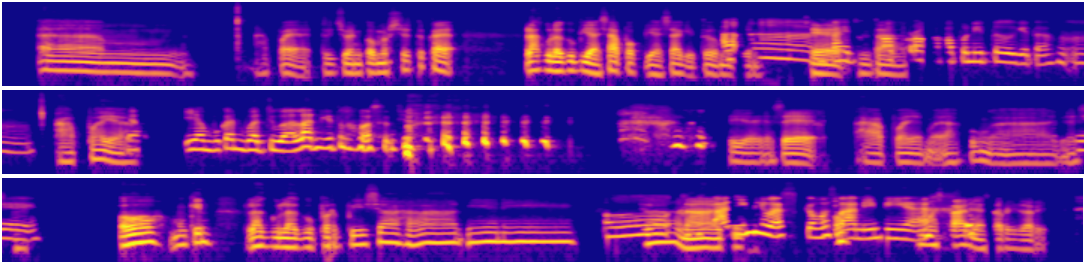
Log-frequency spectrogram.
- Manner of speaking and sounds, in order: tsk; in Javanese: "sek"; tsk; laughing while speaking: "maksudnya"; laugh; chuckle; in Javanese: "sek"; singing: "perpisahan ini jangan"; chuckle
- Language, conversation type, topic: Indonesian, unstructured, Apa yang membuat sebuah lagu terasa berkesan?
